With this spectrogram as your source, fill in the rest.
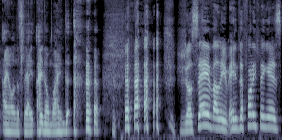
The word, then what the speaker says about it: José Valim: say it correctly uh for everybody listening yeah Jose valim and uh it's funny you say that because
